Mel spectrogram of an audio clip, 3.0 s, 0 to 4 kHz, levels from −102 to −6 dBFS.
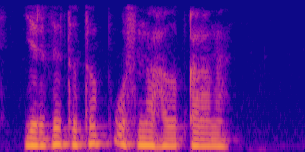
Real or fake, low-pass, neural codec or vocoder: real; 3.6 kHz; none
